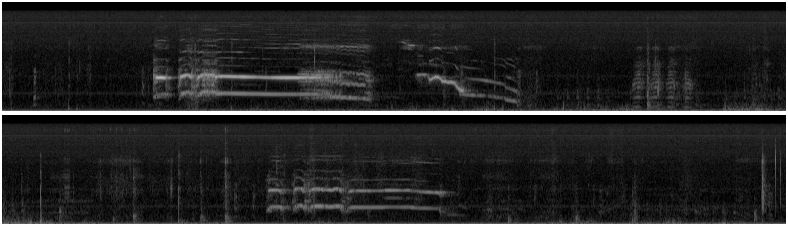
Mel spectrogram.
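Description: A rooster crowing twice, about two seconds in and again about thirteen seconds in; each crow is a long held note that drops away at the end.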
